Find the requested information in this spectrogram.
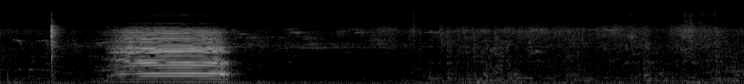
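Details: Friesian dairy cow, a farm animal offered for sale with her heifer calf after her second calving, gives a single loud, harmonic-rich moo lasting about a second. Quiet indoor background follows, with a faint click beforehand and light water-like hiss.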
